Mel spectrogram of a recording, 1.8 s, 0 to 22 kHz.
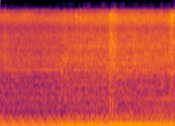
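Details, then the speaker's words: Nissan S14 exhaust after replacing leaking flanges and redoing welds: deep, even burble rising smoothly with revs, moderately loud, no puffing or ticking at joints; sealed, healthy exhaust after repair. "It sounds really good. I like how this sounds. It's a little dialed back. It's not so crazy loud, but it's also not like so bad."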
